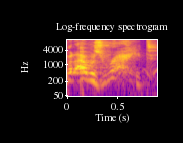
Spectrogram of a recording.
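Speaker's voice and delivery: very high, loud put-on character voice. Voicing old Crazy Pete, whom others called crazy: Crazy Pete voice. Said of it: "well now I gotta do a voice for Crazy Pete".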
